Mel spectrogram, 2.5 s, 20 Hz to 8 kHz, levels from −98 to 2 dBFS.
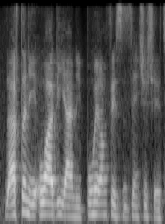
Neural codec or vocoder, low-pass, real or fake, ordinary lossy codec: codec, 16 kHz, 1 kbps, X-Codec, HuBERT features, trained on general audio; 7.2 kHz; fake; none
